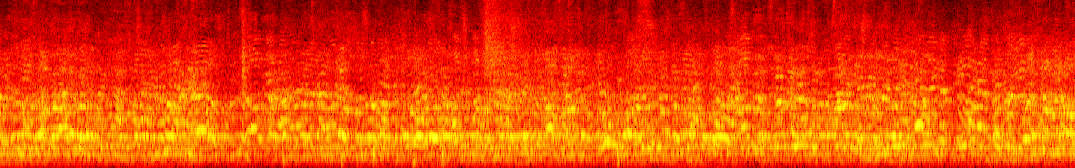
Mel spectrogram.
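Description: Crowd chatter: many voices talking over one another at once, steady, with no single speaker standing out.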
